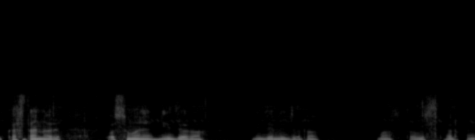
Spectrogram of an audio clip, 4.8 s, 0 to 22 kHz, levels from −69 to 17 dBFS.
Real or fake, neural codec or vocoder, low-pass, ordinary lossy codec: fake; vocoder, 44.1 kHz, 128 mel bands every 512 samples, BigVGAN v2; 7.2 kHz; Opus, 64 kbps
